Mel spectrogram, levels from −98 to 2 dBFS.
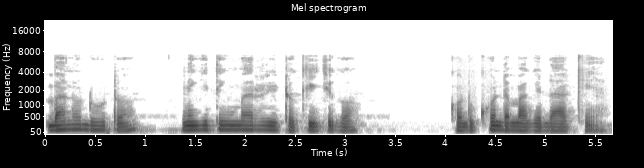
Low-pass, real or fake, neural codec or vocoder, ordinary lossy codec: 7.2 kHz; real; none; none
